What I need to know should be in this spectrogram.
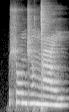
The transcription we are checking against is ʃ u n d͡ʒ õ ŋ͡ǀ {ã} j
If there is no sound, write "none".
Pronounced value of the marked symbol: æ̃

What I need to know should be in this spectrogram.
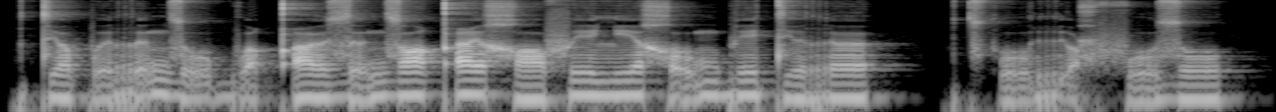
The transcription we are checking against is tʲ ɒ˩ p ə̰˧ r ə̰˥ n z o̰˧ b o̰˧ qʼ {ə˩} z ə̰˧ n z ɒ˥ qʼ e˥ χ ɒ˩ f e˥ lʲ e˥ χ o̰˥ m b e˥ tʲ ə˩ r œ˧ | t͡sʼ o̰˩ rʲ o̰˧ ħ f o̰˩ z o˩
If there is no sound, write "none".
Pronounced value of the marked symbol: œ˩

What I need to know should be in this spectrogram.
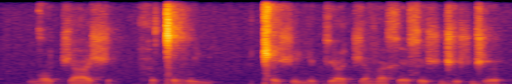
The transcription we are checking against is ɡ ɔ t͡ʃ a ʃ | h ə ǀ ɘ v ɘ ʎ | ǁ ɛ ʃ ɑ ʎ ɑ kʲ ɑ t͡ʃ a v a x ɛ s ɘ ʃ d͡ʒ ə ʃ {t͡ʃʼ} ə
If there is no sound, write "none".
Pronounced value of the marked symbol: d͡ʒ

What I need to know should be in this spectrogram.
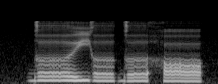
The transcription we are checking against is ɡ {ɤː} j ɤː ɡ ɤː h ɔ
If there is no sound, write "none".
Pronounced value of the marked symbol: ɤː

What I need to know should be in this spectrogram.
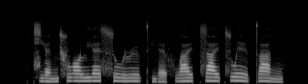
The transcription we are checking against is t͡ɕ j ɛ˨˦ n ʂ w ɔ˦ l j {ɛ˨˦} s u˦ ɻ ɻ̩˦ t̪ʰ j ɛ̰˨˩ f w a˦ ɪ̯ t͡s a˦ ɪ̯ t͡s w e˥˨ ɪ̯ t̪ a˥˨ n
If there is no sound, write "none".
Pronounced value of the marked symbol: ɛ˦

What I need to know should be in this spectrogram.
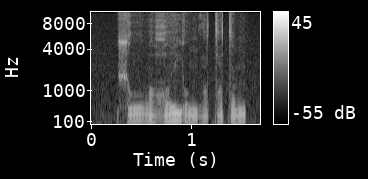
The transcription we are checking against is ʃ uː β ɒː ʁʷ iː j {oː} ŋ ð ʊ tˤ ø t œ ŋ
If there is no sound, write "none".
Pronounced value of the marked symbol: oː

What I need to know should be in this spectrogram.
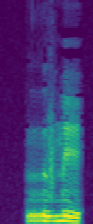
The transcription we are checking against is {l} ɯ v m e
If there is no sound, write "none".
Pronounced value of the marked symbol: r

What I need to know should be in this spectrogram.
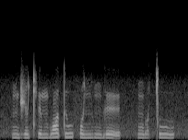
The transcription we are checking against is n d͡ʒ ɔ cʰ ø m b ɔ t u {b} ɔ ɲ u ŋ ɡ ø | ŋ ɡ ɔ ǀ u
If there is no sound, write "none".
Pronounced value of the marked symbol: f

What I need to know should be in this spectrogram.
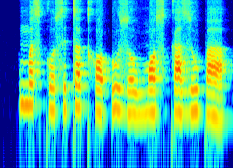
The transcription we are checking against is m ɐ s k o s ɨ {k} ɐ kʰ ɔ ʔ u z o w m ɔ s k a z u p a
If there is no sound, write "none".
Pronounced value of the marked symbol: t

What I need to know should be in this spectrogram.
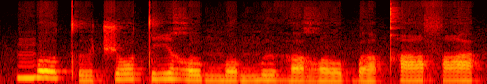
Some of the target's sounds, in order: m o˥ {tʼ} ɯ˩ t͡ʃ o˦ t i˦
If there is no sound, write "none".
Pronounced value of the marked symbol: tʼ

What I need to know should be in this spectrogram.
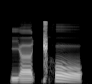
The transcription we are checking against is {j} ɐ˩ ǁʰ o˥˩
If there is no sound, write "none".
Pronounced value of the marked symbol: j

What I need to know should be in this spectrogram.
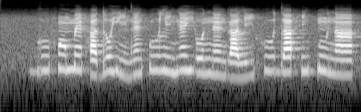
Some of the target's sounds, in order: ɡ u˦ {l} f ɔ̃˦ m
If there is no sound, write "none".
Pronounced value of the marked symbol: none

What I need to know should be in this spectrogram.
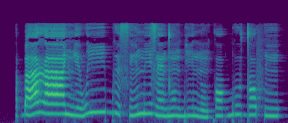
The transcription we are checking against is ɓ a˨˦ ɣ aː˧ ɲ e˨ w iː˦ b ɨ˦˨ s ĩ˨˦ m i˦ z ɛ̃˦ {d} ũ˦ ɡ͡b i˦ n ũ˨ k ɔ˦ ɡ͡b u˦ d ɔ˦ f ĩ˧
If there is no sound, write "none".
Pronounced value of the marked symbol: d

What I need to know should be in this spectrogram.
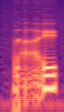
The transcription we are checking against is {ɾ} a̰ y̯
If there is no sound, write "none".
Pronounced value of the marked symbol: ɾ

